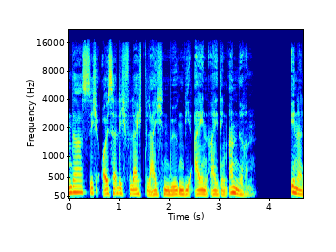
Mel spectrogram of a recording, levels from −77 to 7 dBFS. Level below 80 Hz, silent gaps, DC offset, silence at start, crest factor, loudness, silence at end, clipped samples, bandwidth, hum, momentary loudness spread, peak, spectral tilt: -34 dBFS; 3.82-4.43 s; under 0.1%; 0 s; 14 dB; -16 LUFS; 0 s; under 0.1%; 17.5 kHz; none; 4 LU; 0 dBFS; -5.5 dB/octave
